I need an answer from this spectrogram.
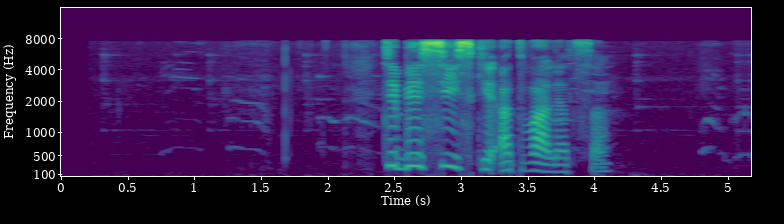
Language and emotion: Russian, angry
